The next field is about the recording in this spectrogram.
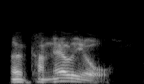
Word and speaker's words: Canaiolo: Next one, Canelio, or Canelio, pronounced both ways, spelled C-A-N-A-I-O-L-O.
